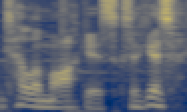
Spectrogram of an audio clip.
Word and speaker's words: Telemachus: I keep saying Telemachus, because whenever I read the Odyssey, that's how I read his name. Oh, Telemachus. Like, no, Telemachus, I'm realizing it's actually pronounced.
